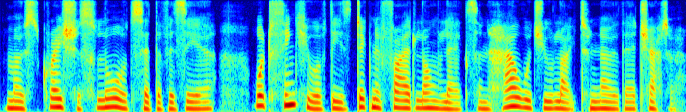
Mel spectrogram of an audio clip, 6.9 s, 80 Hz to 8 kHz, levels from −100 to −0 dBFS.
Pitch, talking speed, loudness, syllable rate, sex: 190 Hz, 200 wpm, -18 LUFS, 4.6 syllables/s, female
